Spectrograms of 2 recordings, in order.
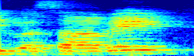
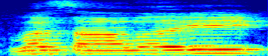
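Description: First: ਵਸਾਵੇ as "va-saa-ve"; wrong three-syllable reading. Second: ਵਸਾਵੇ slowly as "va-saa-va-e"; correct four-syllable reading. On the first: Teacher contrasting the wrong reading, ਵਸਾਵੇ as "va-saa-ve". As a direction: join e directly to the last v of ਵਸਾਵੇ. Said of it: "ਨਾ ਕਿ". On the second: Teacher giving the correct reading, ਵਸਾਵੇ as slow "va-saa-va-e". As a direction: stretch a separate final e on ਵਸਾਵੇ. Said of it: "ਉਚਾਰਨ ਕਰਨਾ ਹੈ". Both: Shown as a demonstration.

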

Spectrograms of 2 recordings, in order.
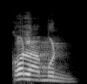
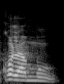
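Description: First: Kolamun with a clear final n; correct pronunciation. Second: Kolamu with the final n dropped; wrong pronunciation. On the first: Teacher models the right word for the class, Kolamun with the n. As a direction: finish Kolamun firmly on the n. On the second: Teacher mimics the student's error, saying kolamu without the final n. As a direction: say kolamu cut short, ending on the open u. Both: Shown as a demonstration. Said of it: "Bukan kolamu".

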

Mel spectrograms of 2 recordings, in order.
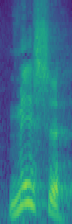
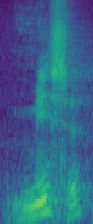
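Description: First: Higher Missen, peaking then falling; explanatory Missen. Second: Soft Missen with rising tune; questioning Missen. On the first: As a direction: say Missen as an obvious answer. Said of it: "antwoordde de mier". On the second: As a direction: ask Missen quietly, unsure of the word. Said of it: "vroeg de eekhoorn". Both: A narrator's reading.

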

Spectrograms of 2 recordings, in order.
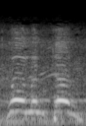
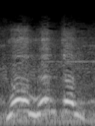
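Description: The two takes are said the same way.

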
